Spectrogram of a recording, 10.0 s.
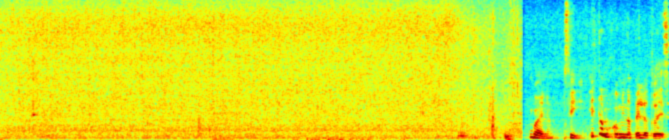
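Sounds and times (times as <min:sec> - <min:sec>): heavy rain on a roof: 0:00.0 - 0:07.9.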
